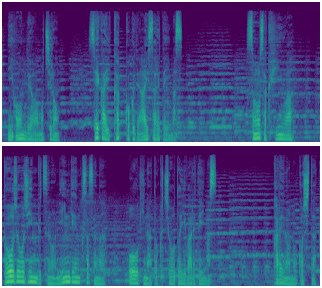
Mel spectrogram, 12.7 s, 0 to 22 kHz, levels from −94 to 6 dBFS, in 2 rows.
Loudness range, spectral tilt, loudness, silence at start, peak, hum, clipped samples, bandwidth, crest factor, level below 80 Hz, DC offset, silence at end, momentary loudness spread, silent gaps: 4 LU; -4.5 dB/octave; -30 LUFS; 0 s; -10 dBFS; none; under 0.1%; 17 kHz; 22 dB; -50 dBFS; under 0.1%; 0 s; 19 LU; none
